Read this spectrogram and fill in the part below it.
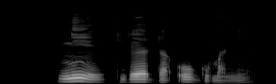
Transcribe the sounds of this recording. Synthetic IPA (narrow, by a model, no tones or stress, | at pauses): niediɾɛda̰ʔoɡumania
